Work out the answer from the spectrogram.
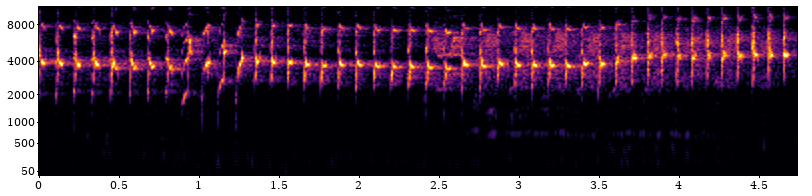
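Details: Excited lovebird in full ngekek, a long unbroken shrill chatter of very rapid harsh pulses, steady and high-pitched throughout, with a faint lower tone in the background near the end.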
